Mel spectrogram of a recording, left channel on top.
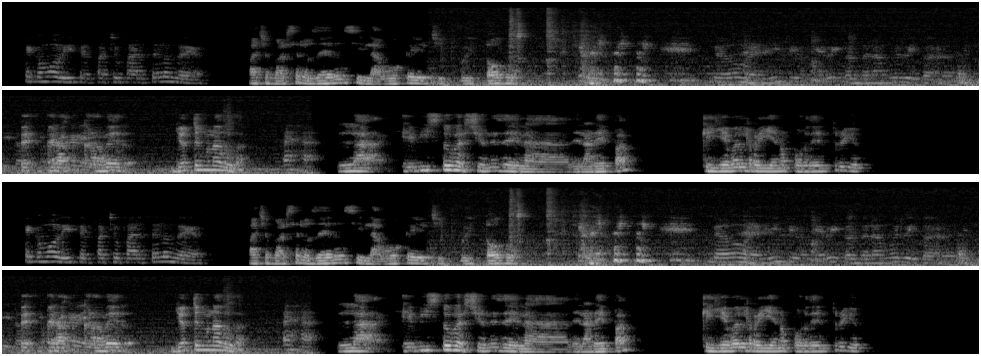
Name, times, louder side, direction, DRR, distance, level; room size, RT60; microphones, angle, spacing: voice 1, 0.2-2.1 5.8-10.8 12.6-13.0 13.3-13.6, right 3 dB, 75° right, 0.5 m, -39 dB
voice 2, 2.5-5.2 5.9-6.5 7.4-7.5 10.0-11.1 11.4-12.2 13.1-16.1 16.8-18.3, right 1 dB, 15° right, 0.5 m, -27 dB
sound 1, 4.2-12.9, left 1 dB, 5° left, 0.9 m, -39 dB
2.4 x 2.3 x 2.4 m
head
